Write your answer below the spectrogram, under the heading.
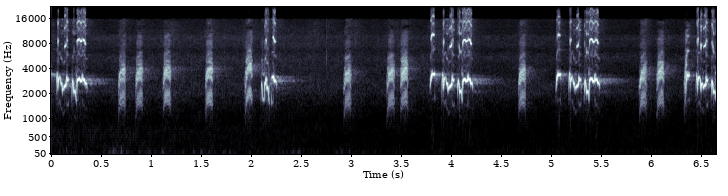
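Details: Sooty-headed bulbul female, 'gajor' lure call for males: chattering mix of sharp chips and short warbled phrases in irregular bursts, with soft low rustling at the beginning.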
